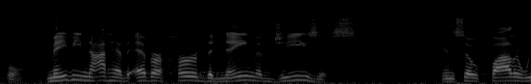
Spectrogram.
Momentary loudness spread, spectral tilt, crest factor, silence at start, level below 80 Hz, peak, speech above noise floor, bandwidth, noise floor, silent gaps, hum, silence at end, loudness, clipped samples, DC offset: 9 LU; -3.5 dB/octave; 20 dB; 0 s; -74 dBFS; -30 dBFS; 23 dB; 16 kHz; -72 dBFS; none; none; 0 s; -49 LUFS; under 0.1%; under 0.1%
